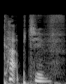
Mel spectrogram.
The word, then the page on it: captive: anglais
